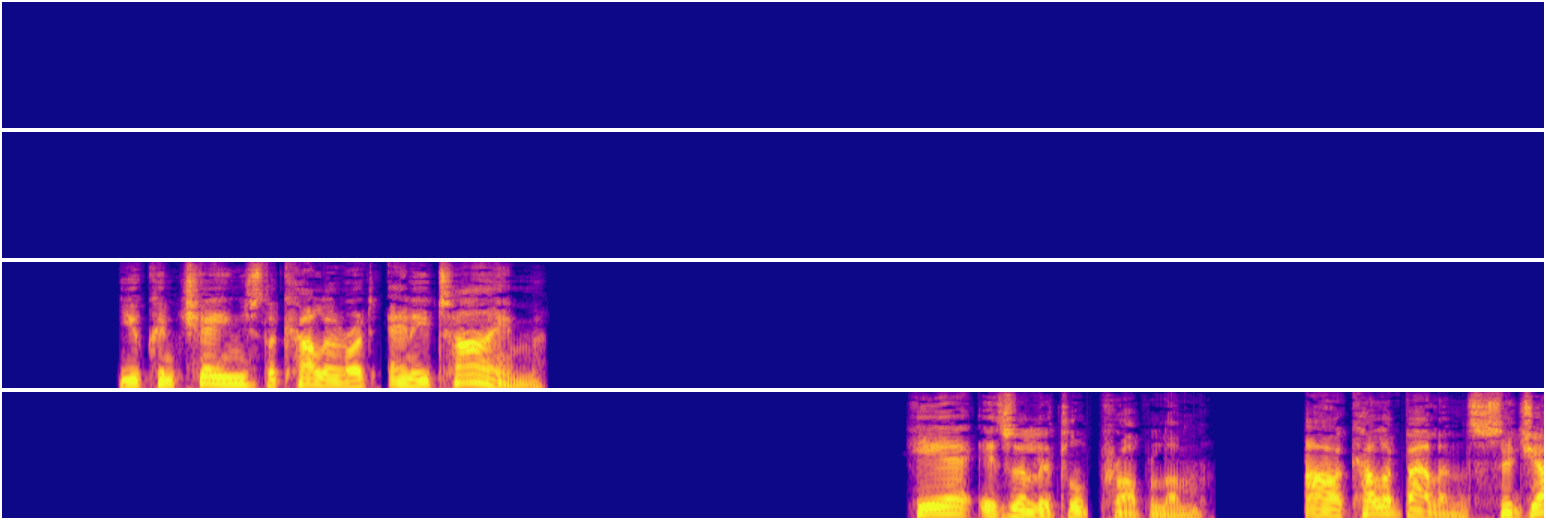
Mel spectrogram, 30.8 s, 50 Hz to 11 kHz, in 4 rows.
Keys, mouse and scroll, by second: 4.3 space, 4.4-4.9 ctrl+click, 5.0 space, 5.1 ctrl+click, 5.3 ctrl+z, 5.6-6.9 drag, 10.4 space, 10.4-11.7 ctrl+click, 11.4-13.5 ctrl+drag, 15.0 space, 15.1-15.9 ctrl+drag, 15.7 click, 26.5 click, 27.8 space, 28.0-29.9 ctrl+drag, 28.7 ctrl+click.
